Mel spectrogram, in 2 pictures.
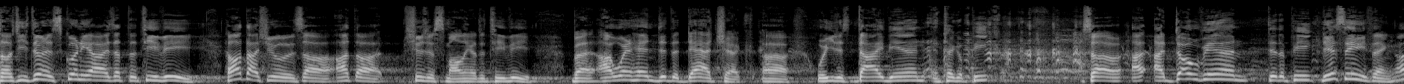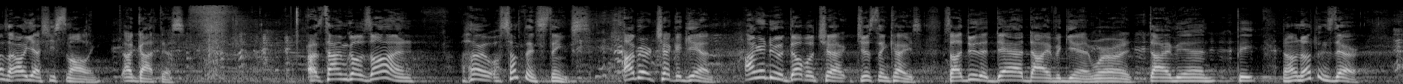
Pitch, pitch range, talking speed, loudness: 170 Hz, 150-195 Hz, 215 wpm, -20 LUFS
